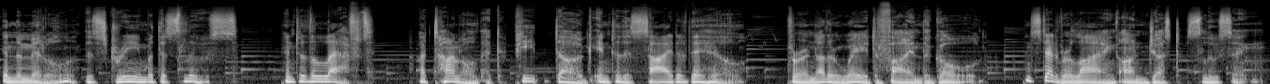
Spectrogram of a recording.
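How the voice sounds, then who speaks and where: A man narrating a scripted horror western tale in a measured, deliberate way, with music behind him. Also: low-pitched, animated, darkish tone.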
